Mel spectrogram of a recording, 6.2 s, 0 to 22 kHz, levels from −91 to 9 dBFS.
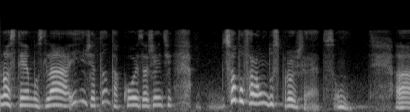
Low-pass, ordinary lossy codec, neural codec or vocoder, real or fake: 7.2 kHz; none; none; real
